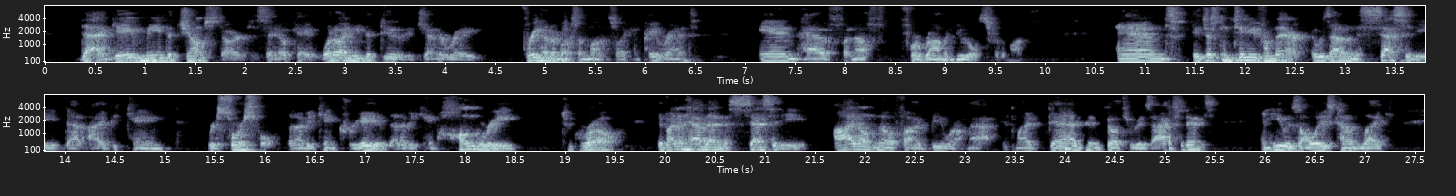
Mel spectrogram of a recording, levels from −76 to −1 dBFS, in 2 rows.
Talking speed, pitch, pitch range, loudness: 195 wpm, 115 Hz, 105-130 Hz, -20 LUFS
